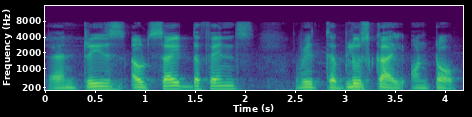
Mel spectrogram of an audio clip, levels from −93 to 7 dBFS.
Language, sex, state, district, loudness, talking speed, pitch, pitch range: English, male, Gujarat, Valsad, -20 LUFS, 160 wpm, 115 Hz, 105-135 Hz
